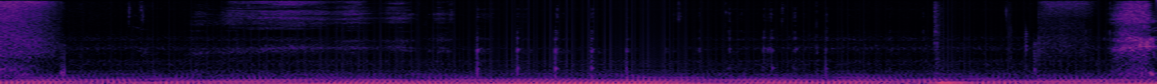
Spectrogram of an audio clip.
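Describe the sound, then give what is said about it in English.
A woman bangs her head against a microphone: a run of soft knocks and taps over a low rumbling hum, with one slightly heavier thud near the end and no talking. “If you heard that thud, that was her banging her head against the microphone, by the way.”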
